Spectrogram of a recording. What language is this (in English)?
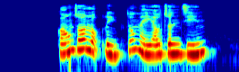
Cantonese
